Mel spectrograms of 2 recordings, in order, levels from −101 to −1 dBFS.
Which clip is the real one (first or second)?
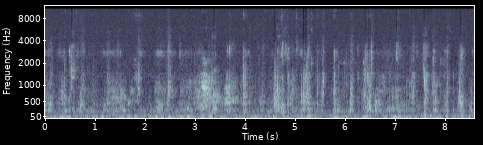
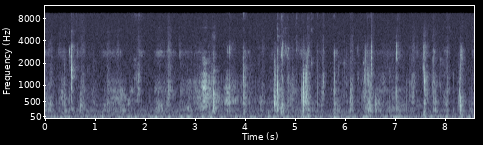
second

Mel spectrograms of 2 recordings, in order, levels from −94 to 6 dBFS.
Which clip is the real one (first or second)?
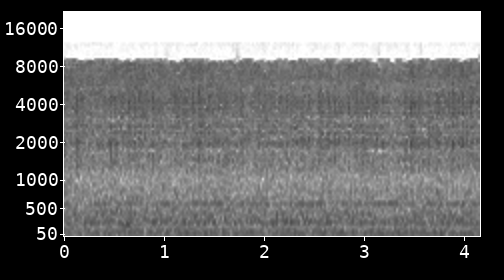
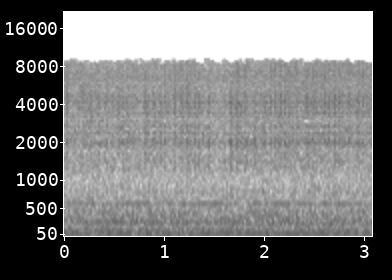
second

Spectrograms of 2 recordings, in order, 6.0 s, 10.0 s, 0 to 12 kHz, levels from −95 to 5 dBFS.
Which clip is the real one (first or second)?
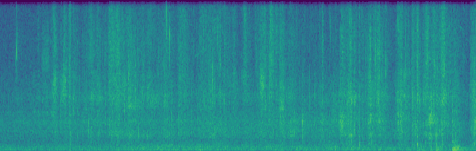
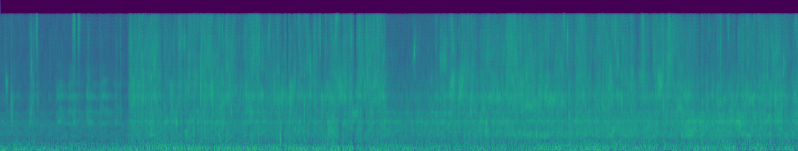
first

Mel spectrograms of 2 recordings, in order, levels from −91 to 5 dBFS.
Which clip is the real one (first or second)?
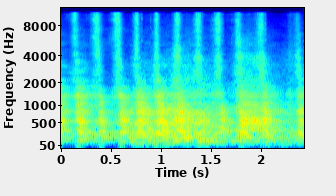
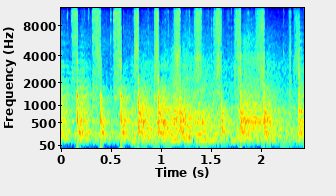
second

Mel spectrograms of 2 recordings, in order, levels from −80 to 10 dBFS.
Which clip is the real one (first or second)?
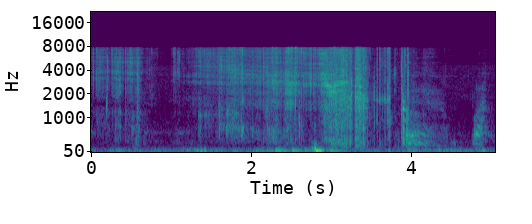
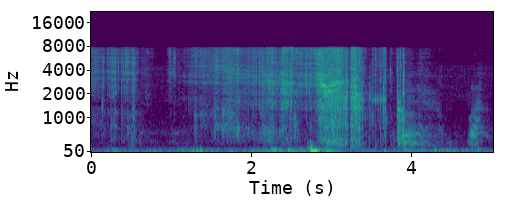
first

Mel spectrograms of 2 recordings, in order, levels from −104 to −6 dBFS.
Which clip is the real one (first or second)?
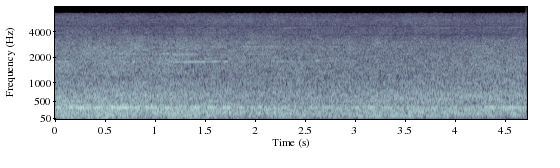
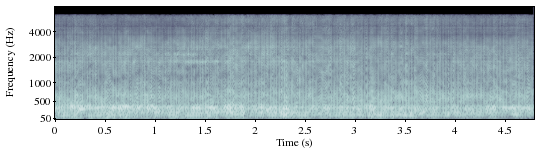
first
